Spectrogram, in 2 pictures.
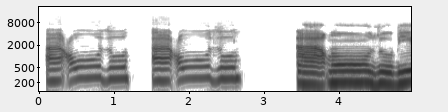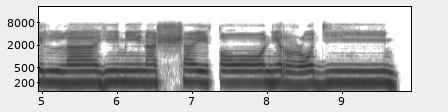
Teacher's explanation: Hamzahnya jangan nyeret ke ain satu-satu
